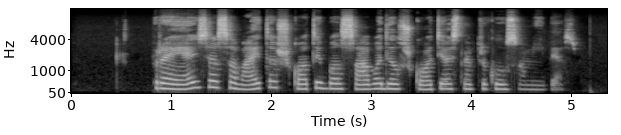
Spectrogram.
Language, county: Lithuanian, Alytus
